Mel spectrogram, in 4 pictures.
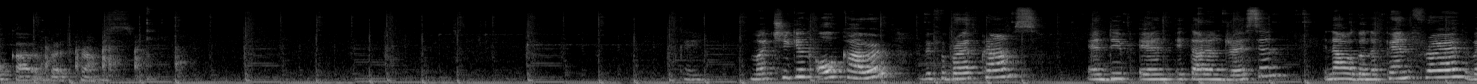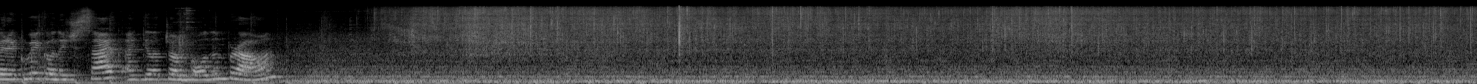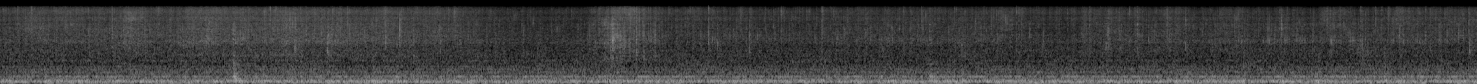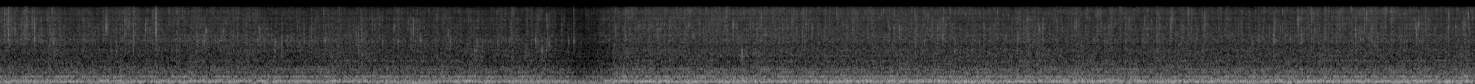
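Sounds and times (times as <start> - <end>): chicken frying in oil: 18.4 - 59.0.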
